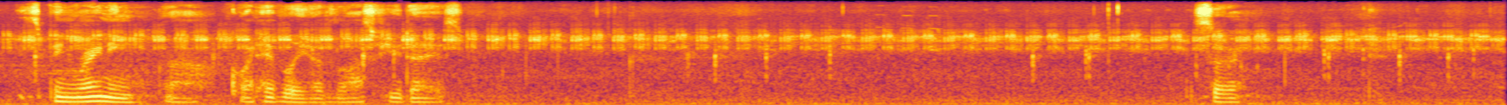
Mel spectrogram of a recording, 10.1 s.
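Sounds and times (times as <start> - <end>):
frogs in chorus: 0.0 - 10.0
speech: 0.3 - 3.3, 8.1 - 8.5.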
